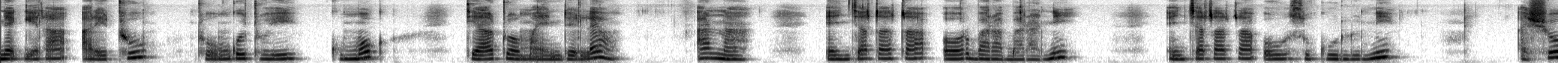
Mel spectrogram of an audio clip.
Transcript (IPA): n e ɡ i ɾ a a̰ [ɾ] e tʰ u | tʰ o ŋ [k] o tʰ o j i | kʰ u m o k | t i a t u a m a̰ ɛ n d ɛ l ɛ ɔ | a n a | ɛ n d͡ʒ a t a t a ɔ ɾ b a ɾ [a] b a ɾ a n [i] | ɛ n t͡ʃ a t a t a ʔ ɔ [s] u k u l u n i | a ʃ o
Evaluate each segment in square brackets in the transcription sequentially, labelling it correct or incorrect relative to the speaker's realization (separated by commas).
correct, incorrect, correct, correct, correct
